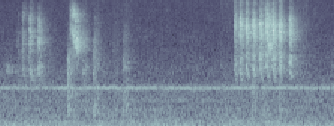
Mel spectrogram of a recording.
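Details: Fledgling Eurasian tree sparrows on their first day out of the nest, running toward their father: a few scattered high chirps, then a rapid burst of about eight sharp, high chirps near the end. A faint steady tone runs underneath.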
